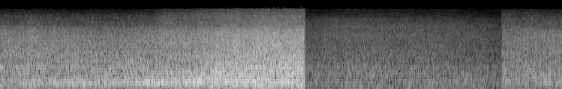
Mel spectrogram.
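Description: Sportmod and modified race cars at Crawford County Speedway roar off the green-flag start, a loud, dense wall of engine noise building steadily before dropping to a lower, distant drone.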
